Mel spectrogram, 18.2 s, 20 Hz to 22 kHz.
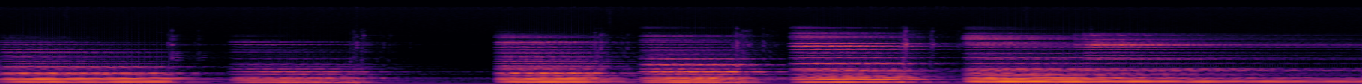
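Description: Electric guitar played clean through a Line 6 Helix preset modelled on a Vox AC30 amp ("AC30 Swell 2"): sustained chords left to ring, in six phrases with short gaps between them.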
